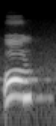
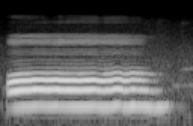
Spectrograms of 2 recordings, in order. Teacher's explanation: हरस्व से 3 गुना समय ज्यादा लगेगा, उसे कहते हैं प्लुत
